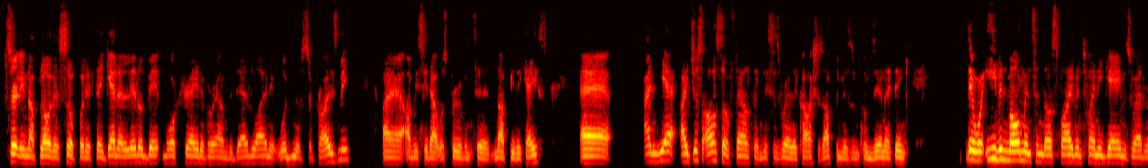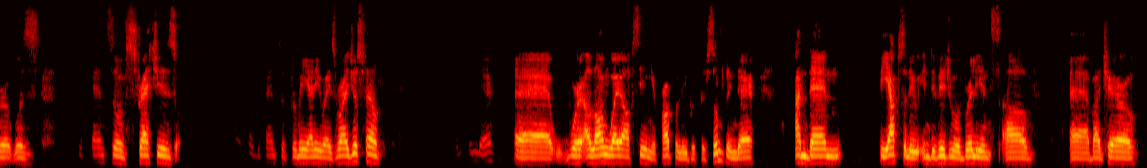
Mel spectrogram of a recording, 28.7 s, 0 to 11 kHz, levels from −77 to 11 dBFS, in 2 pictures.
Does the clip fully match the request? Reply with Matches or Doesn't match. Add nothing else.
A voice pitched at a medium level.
Doesn't match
